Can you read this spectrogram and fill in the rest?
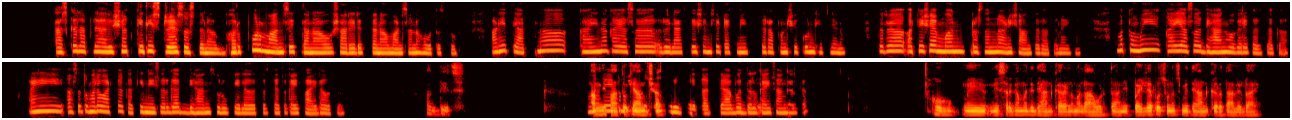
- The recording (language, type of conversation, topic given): Marathi, podcast, निसर्गात ध्यान कसे सुरू कराल?
- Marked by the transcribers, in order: other background noise; in English: "टेक्निक्स"; tapping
